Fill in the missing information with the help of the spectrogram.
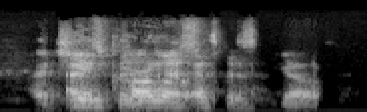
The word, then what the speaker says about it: Giancarlo Esposito: Giancarlo Esposito. – Giancarlo Esposito.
